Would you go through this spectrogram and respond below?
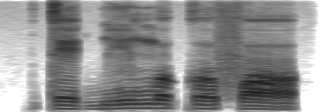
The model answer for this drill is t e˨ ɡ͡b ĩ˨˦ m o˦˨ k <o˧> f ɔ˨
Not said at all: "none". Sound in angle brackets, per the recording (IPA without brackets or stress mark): o˧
